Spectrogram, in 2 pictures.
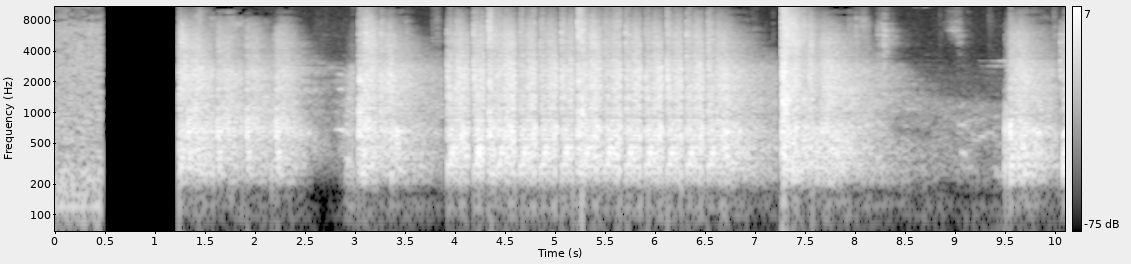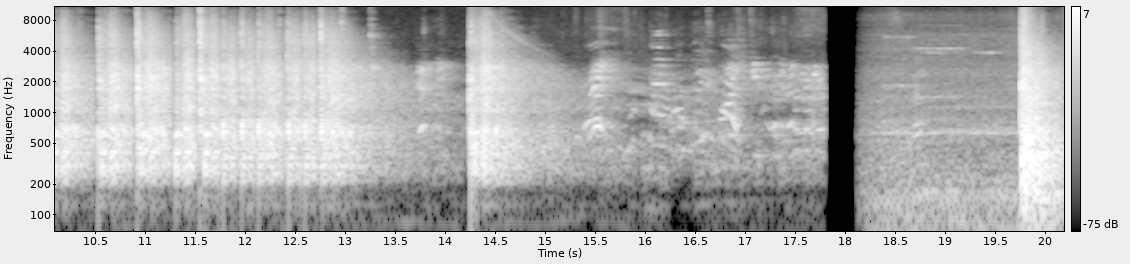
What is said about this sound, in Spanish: Desde aquí de adentro estoy escuchando toda la balacera, se están enfrentando policías contra los delincuentes, sigue la balacera aún.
